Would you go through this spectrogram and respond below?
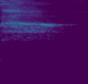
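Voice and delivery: voiceless exhaled "ah"; breath of life. Shown as a demonstration. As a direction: breathe out a soft puff of air. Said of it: "me suena al sonido de un soplo".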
